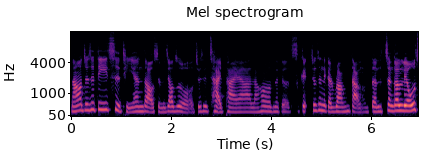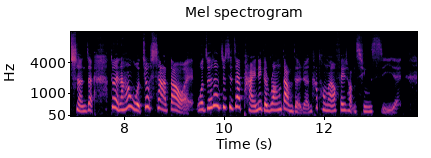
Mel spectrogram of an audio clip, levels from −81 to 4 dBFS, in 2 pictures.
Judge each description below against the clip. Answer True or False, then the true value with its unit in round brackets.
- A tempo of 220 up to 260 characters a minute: False (365 characters per minute)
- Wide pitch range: True (5.7 semitones)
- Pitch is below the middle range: False (235 Hz)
